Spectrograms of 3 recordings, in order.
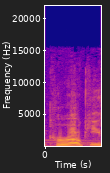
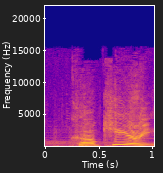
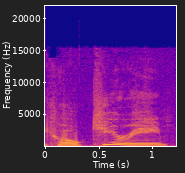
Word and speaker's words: Kokiri: the sword I had previously is called the Kuroki sword. That's wrong. I like to retract it right now. The sword is actually called a Kokiri sword, or Kokiri sword, however it's pronounced.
